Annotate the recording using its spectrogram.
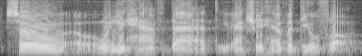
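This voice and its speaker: A man's voice: medium pitch, moderate pace, a little mellow. A man speaking on a panel discussion, hesitant, with many fillers and restarts.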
